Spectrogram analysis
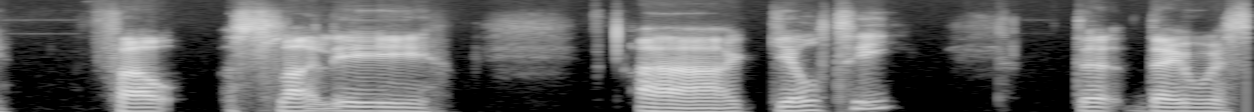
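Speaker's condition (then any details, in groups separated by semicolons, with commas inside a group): Motor neuron disease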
